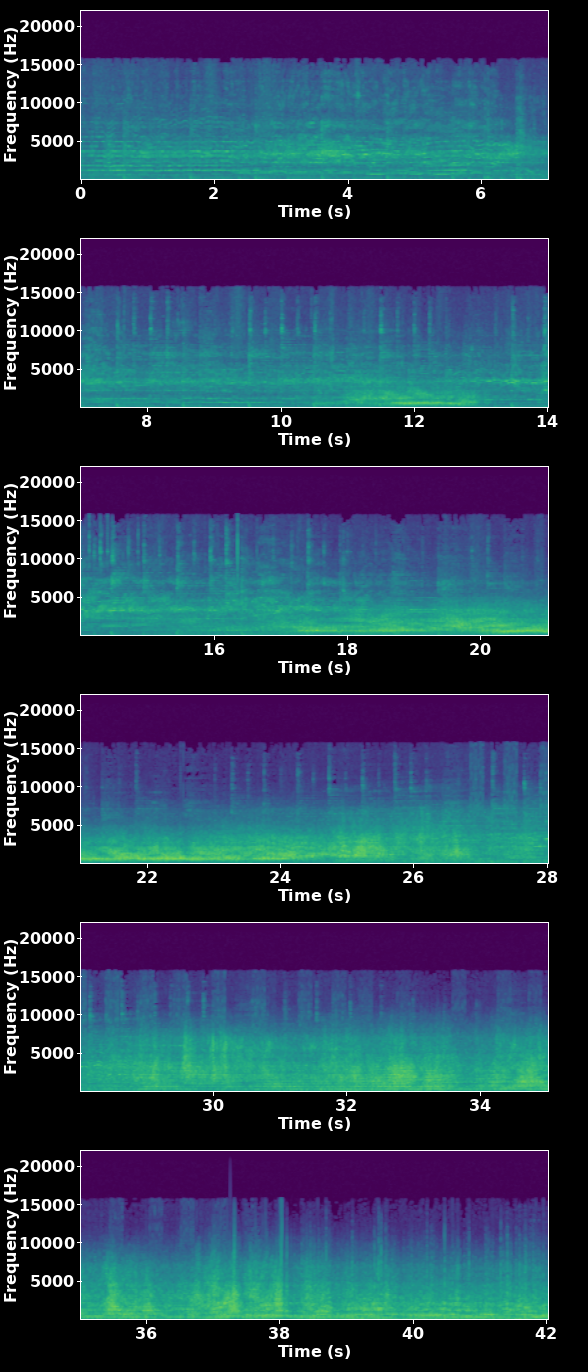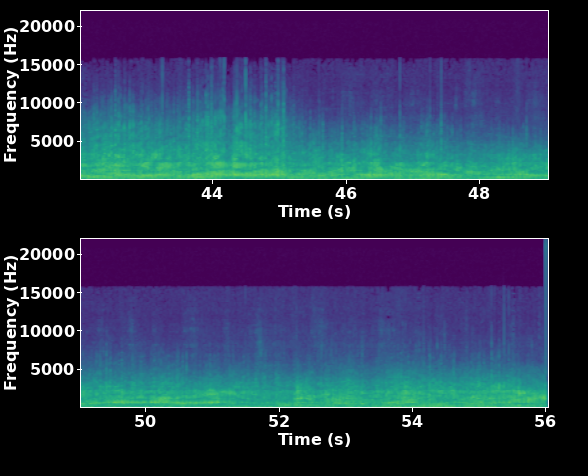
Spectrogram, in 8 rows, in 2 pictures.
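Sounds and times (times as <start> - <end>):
jet engine roaring: 0.0 - 56.0.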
